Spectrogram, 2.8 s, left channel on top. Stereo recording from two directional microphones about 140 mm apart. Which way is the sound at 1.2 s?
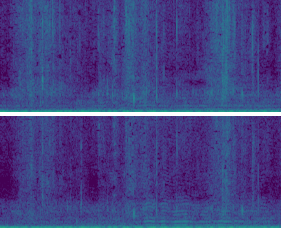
55° left (ahead or behind).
